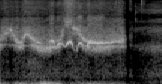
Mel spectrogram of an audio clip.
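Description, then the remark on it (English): A breathy, slightly raspy whistle from a person who cannot whistle the usual way wavers up and down in pitch for under two seconds, fairly loud over a low airy rumble, then cuts off abruptly. “I don't whistle the correct way. I can't whistle the way most people.”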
